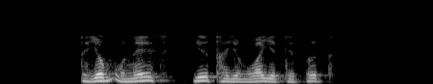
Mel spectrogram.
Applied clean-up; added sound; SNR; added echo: none; none; none; none.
